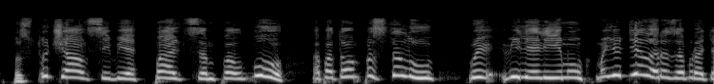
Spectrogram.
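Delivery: a whining widow threatening with her rights; defenceless petitioner. A narrator's reading. Shchukina voiced by narrator.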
